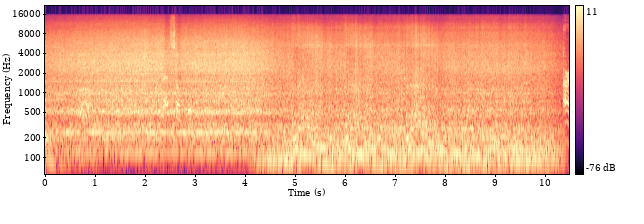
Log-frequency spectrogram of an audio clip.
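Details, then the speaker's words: Old-school small-block Chevy with 8-stack mechanical injection in a Fiat drag car: engine pulls up rough and uneven, then stumbles and dies instead of going to wide open throttle; suspected too little fuel, intermediate bypass to be checked. "the way it stalls out on it it definitely sounds I would lean more towards it doesn't have enough fuel in it"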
